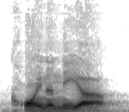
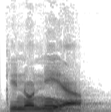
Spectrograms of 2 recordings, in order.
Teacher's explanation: It's kin. The O-I, the omicron iota, is simply a diphthong, which is pronounced as a long E. · Shown in: second take · Kinonia, same word exists today.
